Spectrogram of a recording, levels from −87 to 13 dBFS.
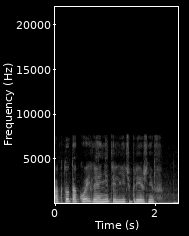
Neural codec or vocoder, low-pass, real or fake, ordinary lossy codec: none; none; real; none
